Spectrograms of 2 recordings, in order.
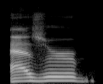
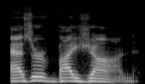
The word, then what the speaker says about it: Azerbaijan: Fish titty and Azeraijan. Azerbaijan. Is that right? Azerbaijan. Azer Azerbaijan. Azerbaijan. Azerbaijan. Somebody said yes. Lady Aaron D said yes. That's all I need. Lady Aaron D says I said it right.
